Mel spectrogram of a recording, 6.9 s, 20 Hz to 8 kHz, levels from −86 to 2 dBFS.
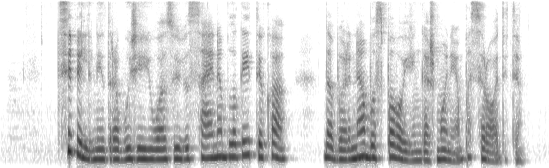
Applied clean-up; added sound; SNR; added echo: none; none; none; none.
